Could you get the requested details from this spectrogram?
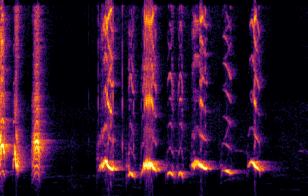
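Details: Green leafbird song full of imitations of other birds such as sparrows and ciblek, meant to anger a rival: three quick buzzy notes, a short pause, then a string of slurred whistled notes.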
